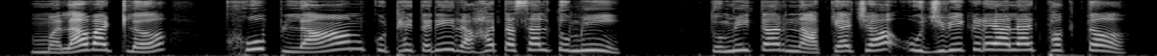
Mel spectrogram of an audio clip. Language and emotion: Marathi, surprised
